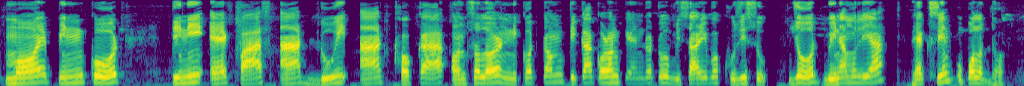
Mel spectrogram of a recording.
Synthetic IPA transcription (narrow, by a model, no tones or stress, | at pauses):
mɔjpinkot | tiniɛk̚pasãt̚ʰduj | ãttʰːɔkaɔnsɔlɔɹnikɔtːɔmtikakɔɹɔnkɛndɹɔtʊbisaɹibɔkʰuzisʊ̃ | zod̚binamulija | bʱɛksinupɔlɔdʱːɔ̰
